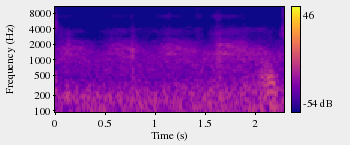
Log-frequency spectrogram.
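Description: A bird cawing faintly a few times in the background.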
